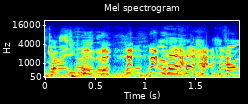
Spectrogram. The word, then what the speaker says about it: Casimero: But I was saying it for a reason, in that 5 years ago when you fought Casimero, people have a problem with me pronouncing it right, but it's Casimero.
